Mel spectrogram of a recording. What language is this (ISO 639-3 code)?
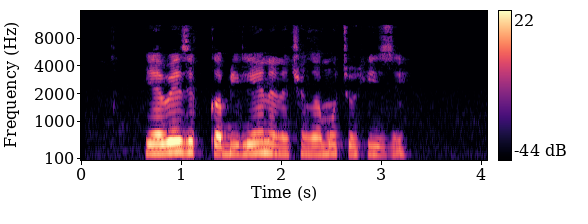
swa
